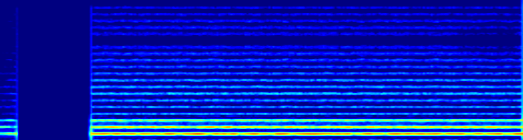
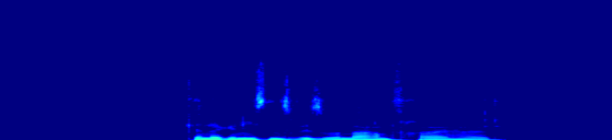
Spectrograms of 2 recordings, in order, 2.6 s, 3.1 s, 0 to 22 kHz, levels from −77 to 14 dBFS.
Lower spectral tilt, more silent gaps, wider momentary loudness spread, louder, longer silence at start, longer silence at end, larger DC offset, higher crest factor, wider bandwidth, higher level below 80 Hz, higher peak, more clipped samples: second, 4 dB/octave vs -6 dB/octave; first, 0.09-0.46 s vs none; second, 3 LU vs 12 LU; first, -10 LUFS vs -45 LUFS; second, 0 s vs 0.95 s; second, 0 s vs 0.55 s; neither; second, 10 dB vs 18 dB; about the same, 13.5 kHz vs 13 kHz; first, -60 dBFS vs -76 dBFS; first, 0 dBFS vs -28 dBFS; neither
